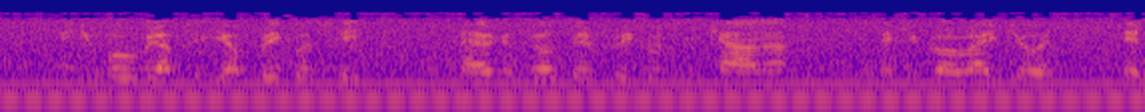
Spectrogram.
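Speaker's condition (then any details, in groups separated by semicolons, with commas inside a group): Parkinson's; largely wheelchair bound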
